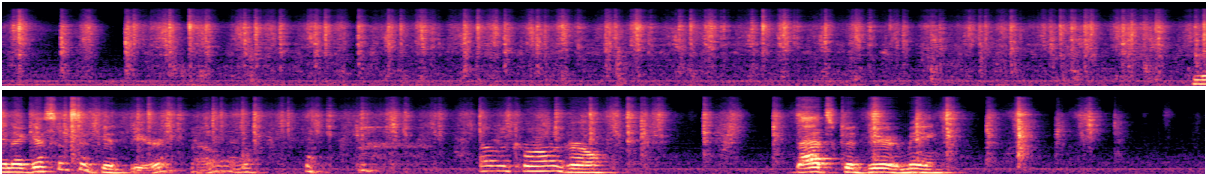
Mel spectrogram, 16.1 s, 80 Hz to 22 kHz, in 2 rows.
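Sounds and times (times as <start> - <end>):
dog scratching at a surface: 0.0 - 15.5
steady low hum: 0.0 - 16.0.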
